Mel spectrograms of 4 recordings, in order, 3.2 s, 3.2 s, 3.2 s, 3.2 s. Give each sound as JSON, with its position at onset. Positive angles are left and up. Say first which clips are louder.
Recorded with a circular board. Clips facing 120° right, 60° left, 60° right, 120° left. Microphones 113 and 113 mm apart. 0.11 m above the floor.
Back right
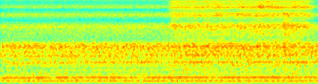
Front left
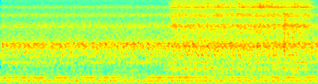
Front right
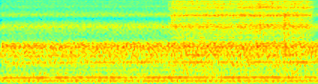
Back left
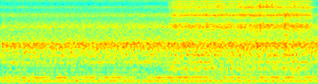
{"t": 1.7, "sound": "frying", "louder": "back right 2 dB, front right 3 dB", "azimuth_deg": -60, "distance_m": 6.0}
